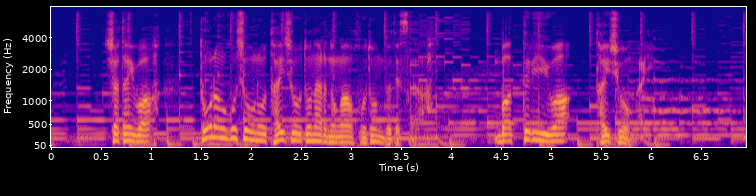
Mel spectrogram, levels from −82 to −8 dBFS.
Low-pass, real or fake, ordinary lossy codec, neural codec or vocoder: 7.2 kHz; real; none; none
